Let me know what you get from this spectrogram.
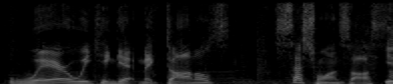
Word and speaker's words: Szechuan: I guess this is pronounced Szechuan sauce. – It's Szechuan. Been gone. – Szechuan sauce. – Yeah, Szechuan. – Szechuan.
